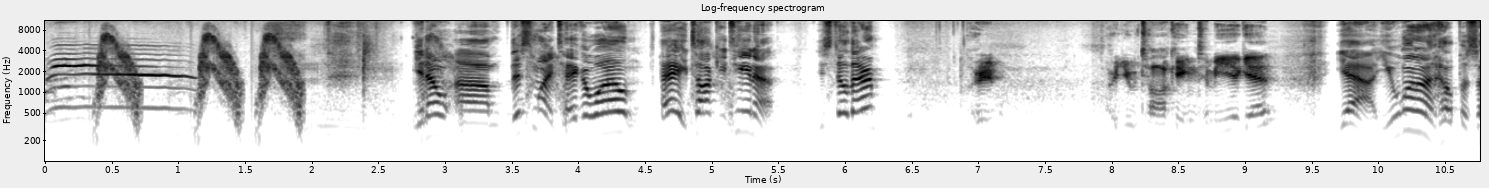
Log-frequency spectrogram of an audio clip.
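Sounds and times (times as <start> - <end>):
cat meowing while being thrown: 0.0 - 2.0
speech: 0.4 - 6.3, 7.0 - 7.3, 8.0 - 10.7.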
